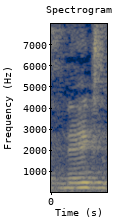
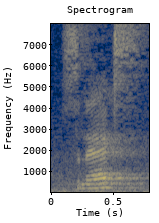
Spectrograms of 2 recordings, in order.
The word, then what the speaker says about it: snacks: করছে এরকম, বলছে এখানে স্নেকস বলছে। তার বলা উচিত ছিল would you please give me some snacks? SNAKS, snacks, SNACKS, snacks। এটা হলো হালকা নাস্তা। স্ন্যাক্স, স্নেকস, স্ন্যাক্স, স্নেকস, কত পার্থক্য।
